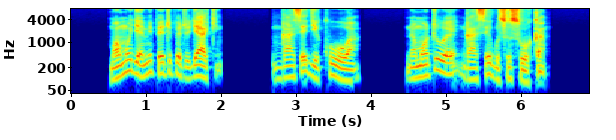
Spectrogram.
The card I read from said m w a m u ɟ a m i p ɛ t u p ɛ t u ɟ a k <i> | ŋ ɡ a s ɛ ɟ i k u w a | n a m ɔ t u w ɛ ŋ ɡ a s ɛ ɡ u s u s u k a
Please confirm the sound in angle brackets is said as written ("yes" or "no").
yes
